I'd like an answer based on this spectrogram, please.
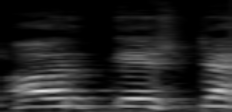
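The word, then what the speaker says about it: orchestra: रहा है मोनल की ऐसे ही ऑर्केस्ट्रा ऑर्केस्ट्रा देखते हैं ओ आर सी एई ए टी आर ए तो यहां भी ऑर्केस्ट्रा यानी एच यहां भी क्या है साइलेंट हो जा रहा है य स्टोम एटी एम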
